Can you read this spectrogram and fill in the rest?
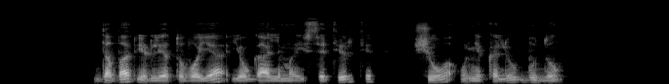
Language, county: Lithuanian, Vilnius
